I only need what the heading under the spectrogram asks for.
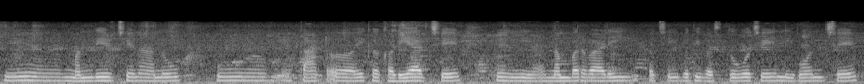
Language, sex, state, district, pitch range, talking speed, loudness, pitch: Gujarati, female, Gujarat, Gandhinagar, 160-175 Hz, 105 wpm, -16 LUFS, 165 Hz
